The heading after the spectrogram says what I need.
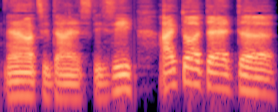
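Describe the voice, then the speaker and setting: A man's voice: lowish voice, very animated, moderate pace, bright, forceful tone. A man co-hosting a casual sports podcast, delivering punchy catchphrases like a hype man. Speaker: podcast co-host.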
